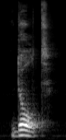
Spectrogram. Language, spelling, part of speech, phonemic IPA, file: Dutch, doolt, verb, /dolt/, Nl-doolt.ogg
- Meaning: inflection of dolen: 1. second/third-person singular present indicative 2. plural imperative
